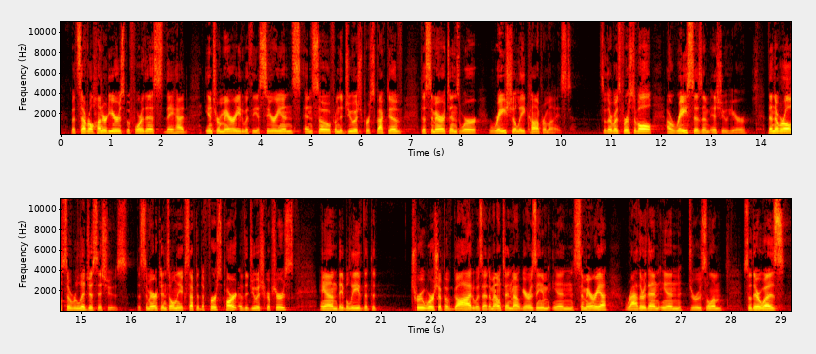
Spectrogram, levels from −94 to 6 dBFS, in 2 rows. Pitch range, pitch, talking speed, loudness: 120-145 Hz, 130 Hz, 150 wpm, -24 LUFS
